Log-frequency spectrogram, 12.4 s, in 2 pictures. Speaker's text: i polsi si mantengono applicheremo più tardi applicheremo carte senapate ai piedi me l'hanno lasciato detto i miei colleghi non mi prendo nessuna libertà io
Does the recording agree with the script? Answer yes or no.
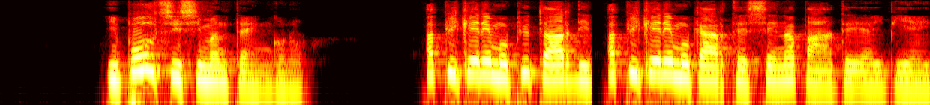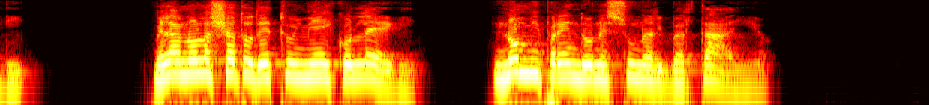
yes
